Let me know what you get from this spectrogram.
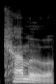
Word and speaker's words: Camus: Camus, C-A-M-U, currently accepted medical use. Camus, of course, spelled his name C-A-M-U-S, as in French, the S is silent.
